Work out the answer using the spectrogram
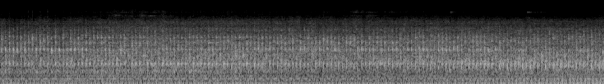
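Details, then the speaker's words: Hyundai Starex CRDI diesel after low-power top overhaul with new piston rings and cylinder head gasket, warmed up: steady, even idle with a regular clatter, no misses or knocks standing out, running quiet; a healthy normal idle. "Medyo mainit na po ang makina nito mga boss at ang andar niya tahimik na."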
